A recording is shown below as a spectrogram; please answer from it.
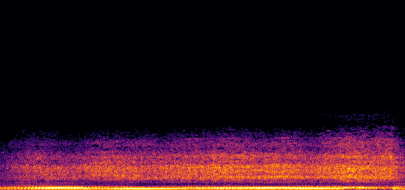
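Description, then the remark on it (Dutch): A milk tanker truck's engine drones steadily, a loud low rumble that holds for a few seconds as it drives past, with no one talking. “De melkwagen dus. Die komt hier nogal eens langsrijden.”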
